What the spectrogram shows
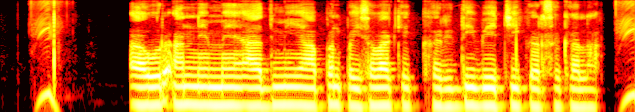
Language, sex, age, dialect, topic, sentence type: Bhojpuri, male, <18, Western, banking, statement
